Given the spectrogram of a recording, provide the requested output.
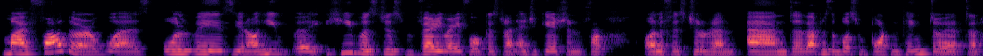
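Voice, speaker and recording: A woman in her fifties from India, a medical device executive, talking through her career in a measured, reflective way with frequent pauses and fillers. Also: fairly low pitch, a bit bright, rough recording. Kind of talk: conversational interview.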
